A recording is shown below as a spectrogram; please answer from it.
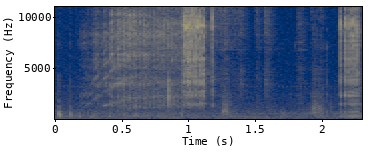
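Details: Compact disc player pickup drive, plastic gears: brief crackling, ratchety bursts as the sled is forced by hand, gears jumping teeth; forcing the sled this way is warned against.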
